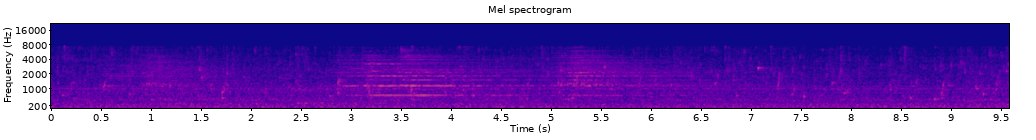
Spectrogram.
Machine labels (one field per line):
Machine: pump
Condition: normal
